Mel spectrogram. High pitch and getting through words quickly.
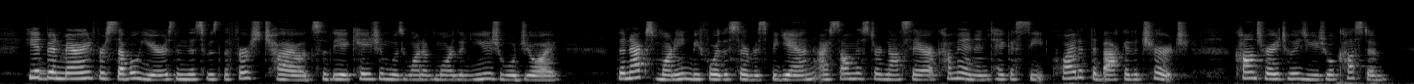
Yes: high, 235 Hz; fast, 220 wpm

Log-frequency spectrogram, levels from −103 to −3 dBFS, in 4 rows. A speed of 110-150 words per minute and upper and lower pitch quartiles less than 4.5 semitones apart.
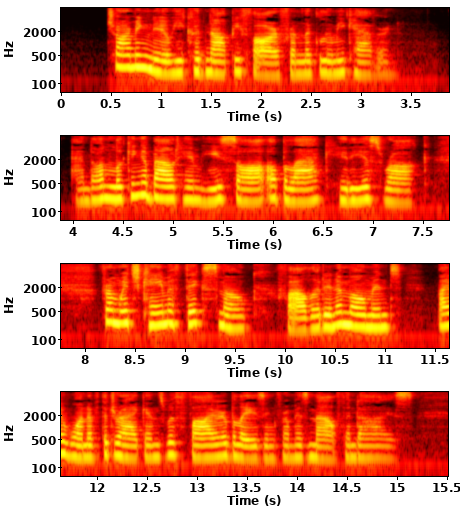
No: average, 175 wpm; average, 2.8 semitones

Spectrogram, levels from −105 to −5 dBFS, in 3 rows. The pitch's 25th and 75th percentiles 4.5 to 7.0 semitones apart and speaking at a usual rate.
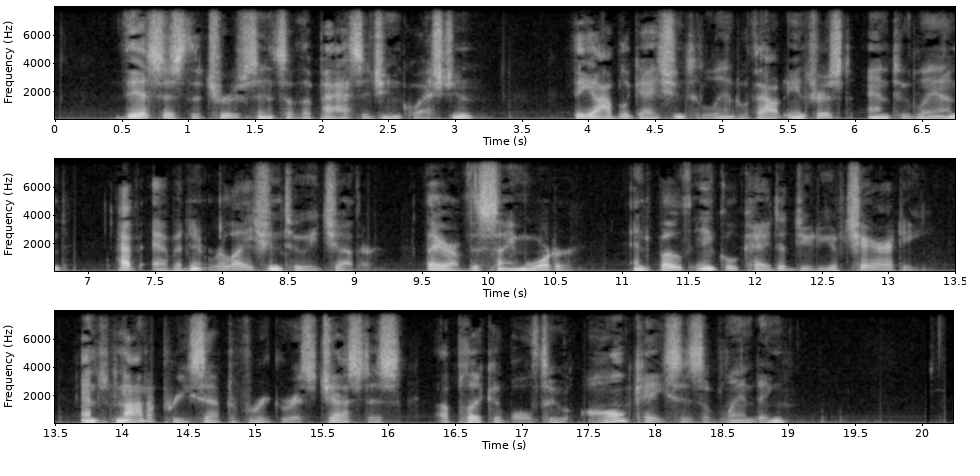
Yes: average, 5.1 semitones; average, 150 wpm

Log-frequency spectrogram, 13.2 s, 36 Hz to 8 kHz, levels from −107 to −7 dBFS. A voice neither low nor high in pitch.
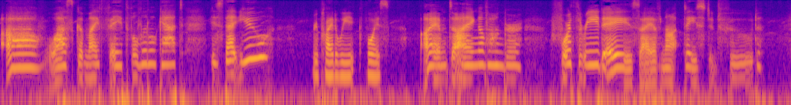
Yes: medium, 175 Hz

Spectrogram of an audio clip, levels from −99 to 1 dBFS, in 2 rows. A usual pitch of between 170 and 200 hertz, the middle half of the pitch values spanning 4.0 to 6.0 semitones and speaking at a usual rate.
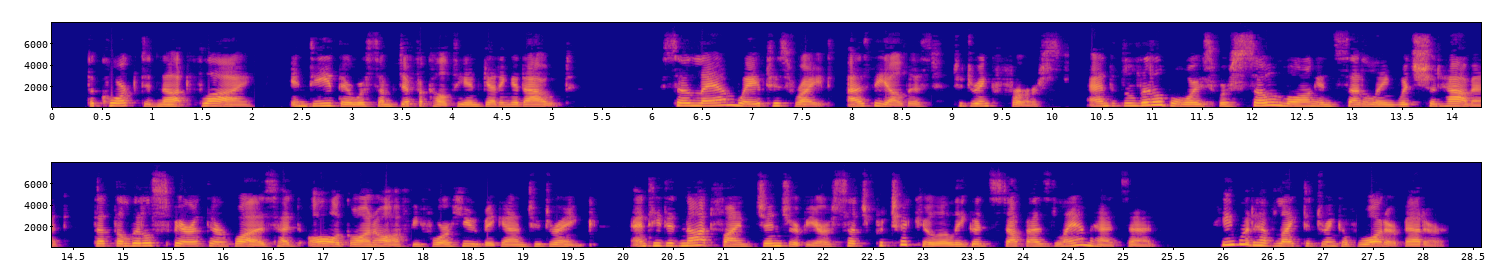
Yes: high, 190 Hz; average, 4.6 semitones; average, 160 wpm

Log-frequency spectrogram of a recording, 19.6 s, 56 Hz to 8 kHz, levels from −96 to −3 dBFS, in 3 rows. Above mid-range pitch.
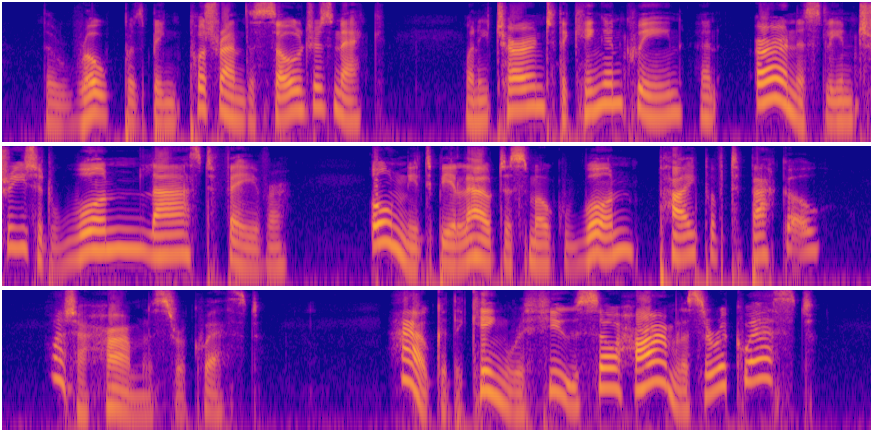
No: medium, 165 Hz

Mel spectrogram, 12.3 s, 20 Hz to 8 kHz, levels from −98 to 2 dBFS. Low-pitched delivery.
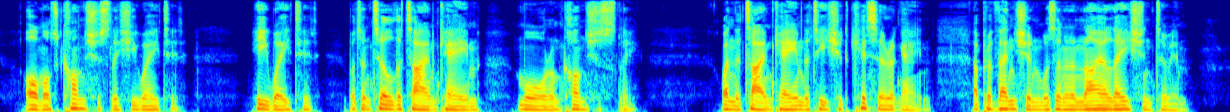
Yes: low, 100 Hz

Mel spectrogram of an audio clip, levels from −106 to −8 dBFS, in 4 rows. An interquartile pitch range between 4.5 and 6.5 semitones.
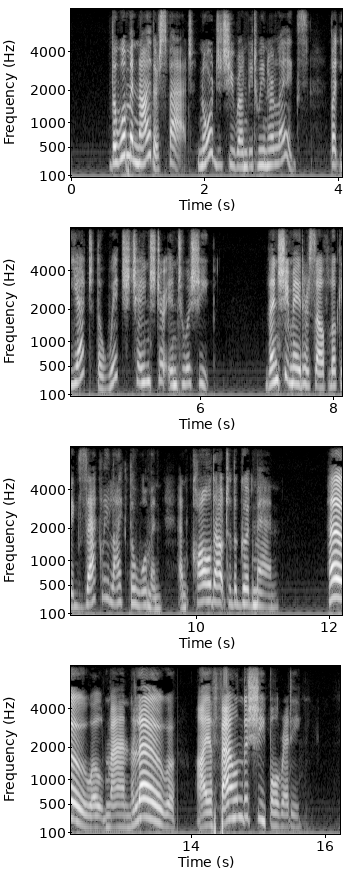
Yes: wide, 5.4 semitones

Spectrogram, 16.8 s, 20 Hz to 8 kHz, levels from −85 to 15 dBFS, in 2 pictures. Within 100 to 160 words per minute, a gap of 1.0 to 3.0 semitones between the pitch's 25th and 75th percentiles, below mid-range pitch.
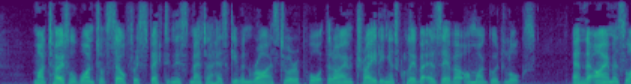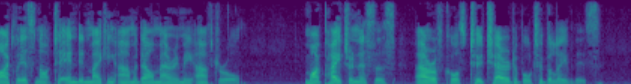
No: average, 190 wpm; narrow, 2.6 semitones; low, 130 Hz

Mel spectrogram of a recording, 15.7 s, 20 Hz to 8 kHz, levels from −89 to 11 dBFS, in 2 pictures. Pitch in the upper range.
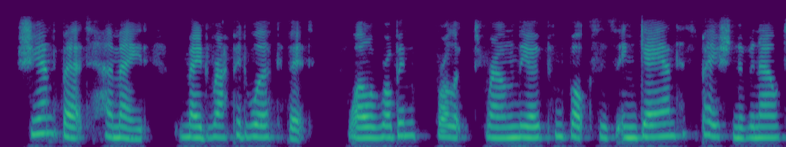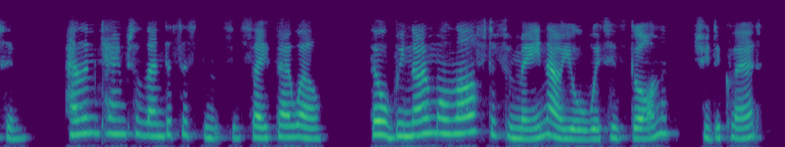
Yes: high, 230 Hz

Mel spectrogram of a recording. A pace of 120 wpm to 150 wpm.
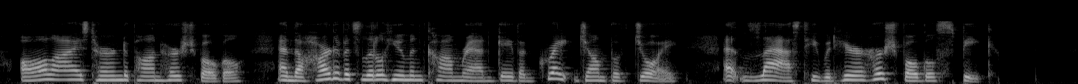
Yes: average, 145 wpm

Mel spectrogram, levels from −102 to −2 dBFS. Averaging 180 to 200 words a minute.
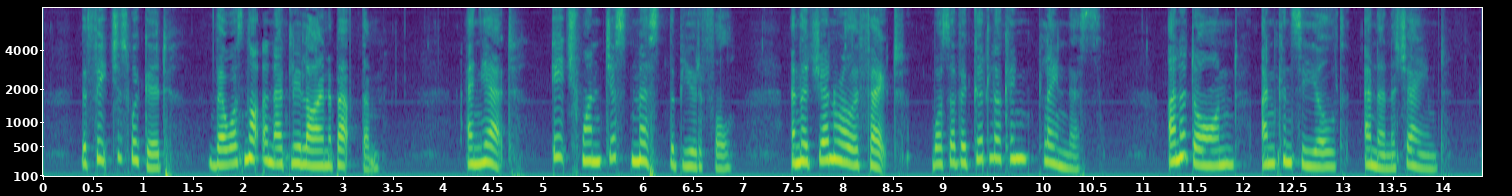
No: average, 140 wpm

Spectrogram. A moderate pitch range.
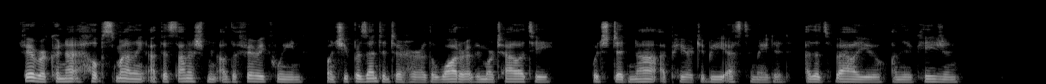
No: narrow, 1.9 semitones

